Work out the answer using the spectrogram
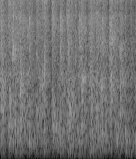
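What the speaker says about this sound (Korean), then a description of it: "우리 저기 강사에 박수 한번 하시도록 하고" Lecture hall audience applauding a lecturer: dense, steady clapping from many hands, continuous and fairly close, with no pauses.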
